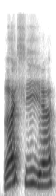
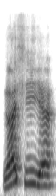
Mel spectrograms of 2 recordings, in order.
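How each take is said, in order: Both takes have the same delivery.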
